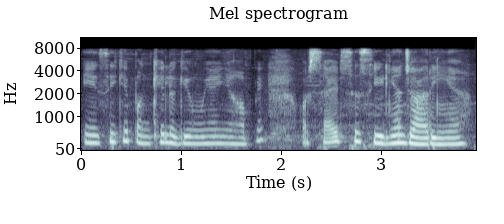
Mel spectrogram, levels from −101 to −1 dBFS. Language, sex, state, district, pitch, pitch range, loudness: Hindi, female, Haryana, Jhajjar, 210 Hz, 200-235 Hz, -16 LUFS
